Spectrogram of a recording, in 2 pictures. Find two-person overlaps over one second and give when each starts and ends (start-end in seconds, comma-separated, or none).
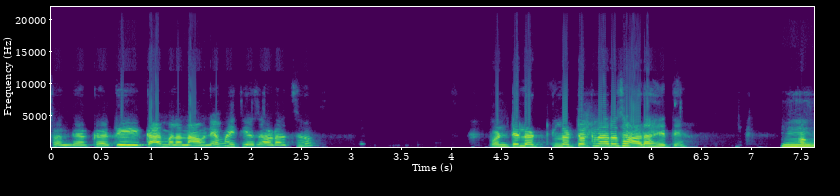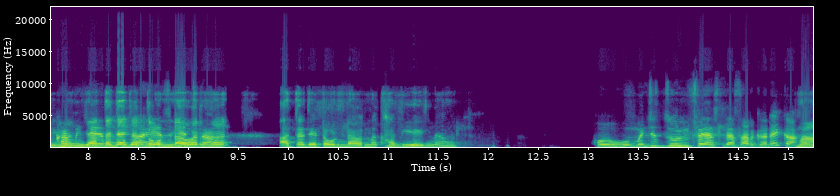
7.5-9.2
